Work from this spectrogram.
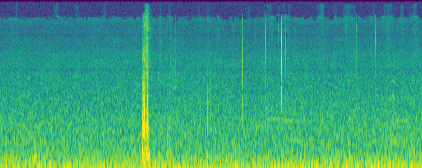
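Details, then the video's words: Guinea pig sneezing: one short, sharp, explosive burst about two seconds in, then faint scattered clicks and ticks over a low steady room hum. "Guinea pig sneezing"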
